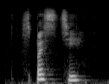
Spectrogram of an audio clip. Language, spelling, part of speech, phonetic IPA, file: Russian, спасти, verb, [spɐˈsʲtʲi], Ru-спасти.ogg
- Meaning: 1. to save, to rescue 2. to salvage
